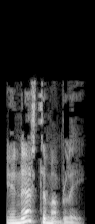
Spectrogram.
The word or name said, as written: inestimably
